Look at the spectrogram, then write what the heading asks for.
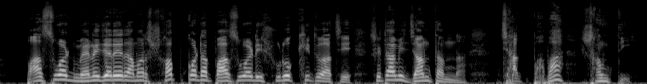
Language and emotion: Bengali, surprised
